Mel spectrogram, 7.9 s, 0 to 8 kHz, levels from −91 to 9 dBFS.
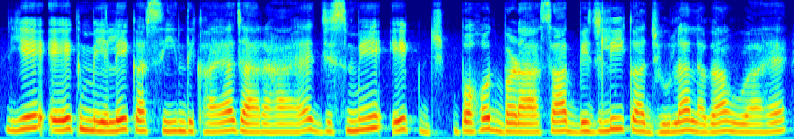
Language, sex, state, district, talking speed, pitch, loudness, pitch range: Hindi, female, Jharkhand, Sahebganj, 150 wpm, 195 Hz, -15 LUFS, 180-210 Hz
